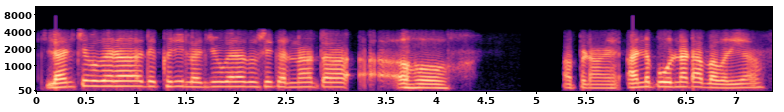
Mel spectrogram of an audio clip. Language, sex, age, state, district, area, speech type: Punjabi, male, 18-30, Punjab, Hoshiarpur, rural, conversation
